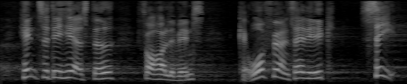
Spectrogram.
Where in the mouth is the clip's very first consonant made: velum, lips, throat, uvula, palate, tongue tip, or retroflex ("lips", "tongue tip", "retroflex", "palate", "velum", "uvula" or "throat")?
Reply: throat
